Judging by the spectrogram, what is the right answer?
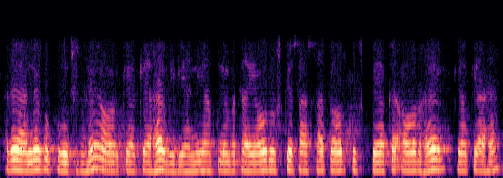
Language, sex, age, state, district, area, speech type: Hindi, male, 45-60, Uttar Pradesh, Hardoi, rural, conversation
